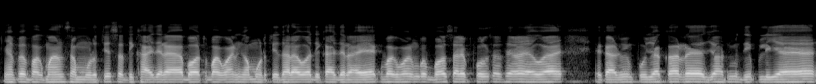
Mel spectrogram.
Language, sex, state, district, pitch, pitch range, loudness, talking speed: Hindi, male, Odisha, Khordha, 120 Hz, 115-125 Hz, -16 LUFS, 280 wpm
